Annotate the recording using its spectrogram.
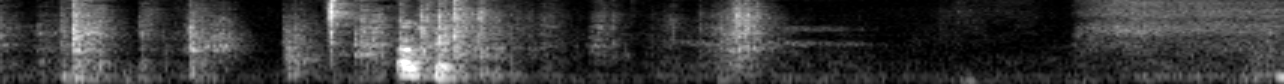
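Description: A series of short clicks and taps from small craft items being handled: a thin metal cutting die is put back into its plastic storage container. Near the end comes a soft rustle of cardstock pieces slid together on the table.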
